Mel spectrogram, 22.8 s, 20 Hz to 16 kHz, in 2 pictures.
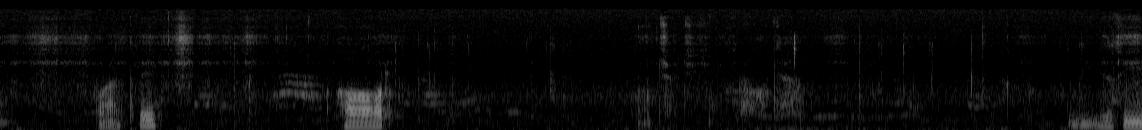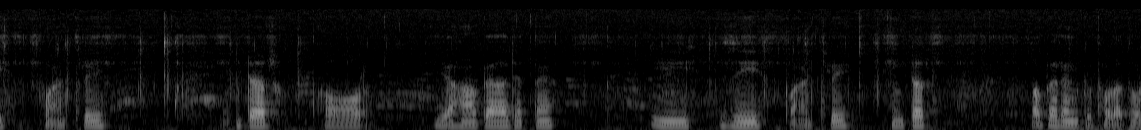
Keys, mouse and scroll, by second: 1.1 KP_Decimal, 1.2 KP_3, 4.5 ctrl+z, 7.1 click, 9.1 ctrl+z, 10.7 e, 11.2 z, 11.9 KP_Decimal, 12.1 KP_3, 14.2-15.3 alt+middle drag, 18.0 e, 18.6 z, 19.3 KP_Decimal, 19.6 KP_3.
